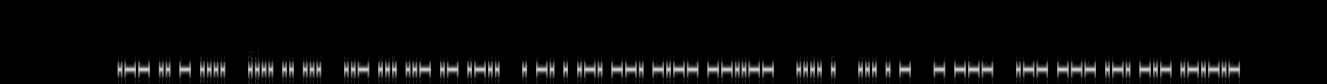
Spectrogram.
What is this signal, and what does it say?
Morse code, heard as a keyed tone, about 34 wpm, 700 Hz. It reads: WITH HIS USUAL ENERGY, HE SET TO WORK.
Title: Sentences from Top 1000 Words - Review Part 6 - 35wpm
